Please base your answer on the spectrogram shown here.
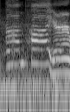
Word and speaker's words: empire: hear the i um i hear the r and there's a silent e that tells i make your long sound i empire write it now uh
